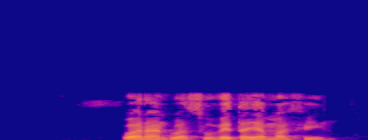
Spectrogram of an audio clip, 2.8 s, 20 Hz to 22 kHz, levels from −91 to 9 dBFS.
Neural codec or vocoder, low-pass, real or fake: none; 7.2 kHz; real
